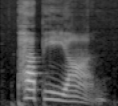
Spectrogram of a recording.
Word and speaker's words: papillon: like our neighbor's dog you say it like this papillon in french it means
